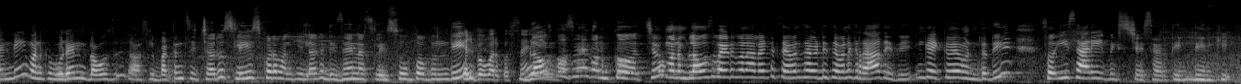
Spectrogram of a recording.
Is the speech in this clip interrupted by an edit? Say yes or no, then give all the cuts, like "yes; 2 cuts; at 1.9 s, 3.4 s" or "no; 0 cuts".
no; 0 cuts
